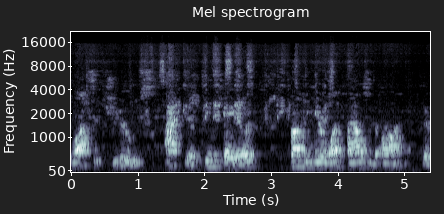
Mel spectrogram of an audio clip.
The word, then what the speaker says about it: Kyiv: But in Ukrainian, they have a slightly different vowel combination. The sounds are signed differently, and it is pronounced K-E. K-E. 2 syllables.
